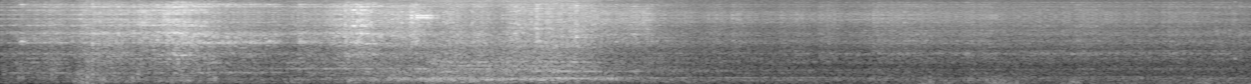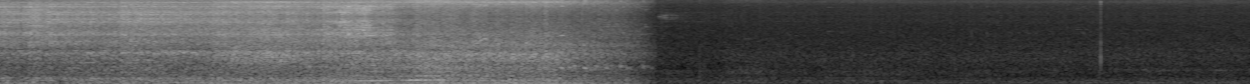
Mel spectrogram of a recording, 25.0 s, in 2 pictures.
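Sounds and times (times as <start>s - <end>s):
electric locomotive passing: 0.0s - 19.1s.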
